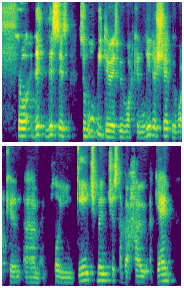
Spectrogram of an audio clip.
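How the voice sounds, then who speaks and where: A man speaks at a moderate pace with a Scottish accent. His voice is fairly high and somewhat breathy. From Edinburgh, Scotland. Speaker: CEO and corporate trainer. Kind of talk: interview answer.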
